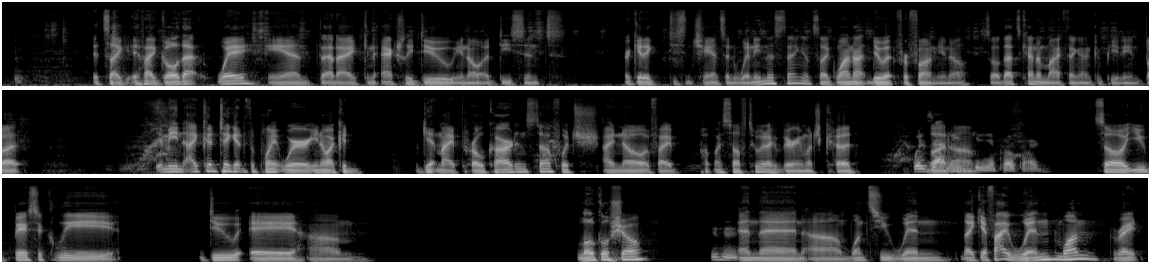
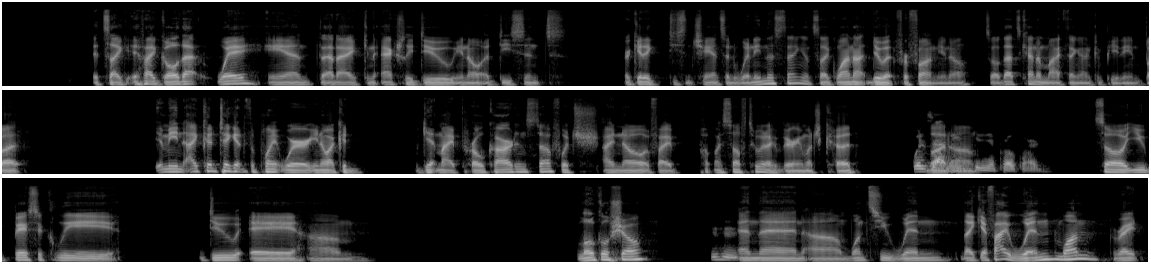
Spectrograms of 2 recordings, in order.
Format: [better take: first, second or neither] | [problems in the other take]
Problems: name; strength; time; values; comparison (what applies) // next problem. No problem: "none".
second | household noises; faint; throughout; 20 dB below the speech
